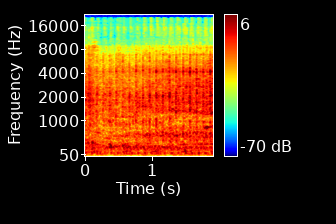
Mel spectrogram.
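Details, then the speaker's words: Yamaha Sniper 150 V1 idling after the clutch damper was replaced: steady even idle, soft low rumble, no helicopter-like chopping rattle with the clutch lever pulled or released; noise fixed. "same pa rin. Tahimik na, hindi katulad dati parang helicopter."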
